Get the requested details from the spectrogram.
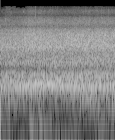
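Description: A sports stadium crowd sound effect: a loud, unbroken roar of a huge stadium crowd, thousands of voices blurred into a dense, steady wash of noise with no single voice or cheer standing out.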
